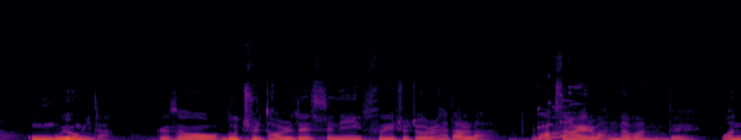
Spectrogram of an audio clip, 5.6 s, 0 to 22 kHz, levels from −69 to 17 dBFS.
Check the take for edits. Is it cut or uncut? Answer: cut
